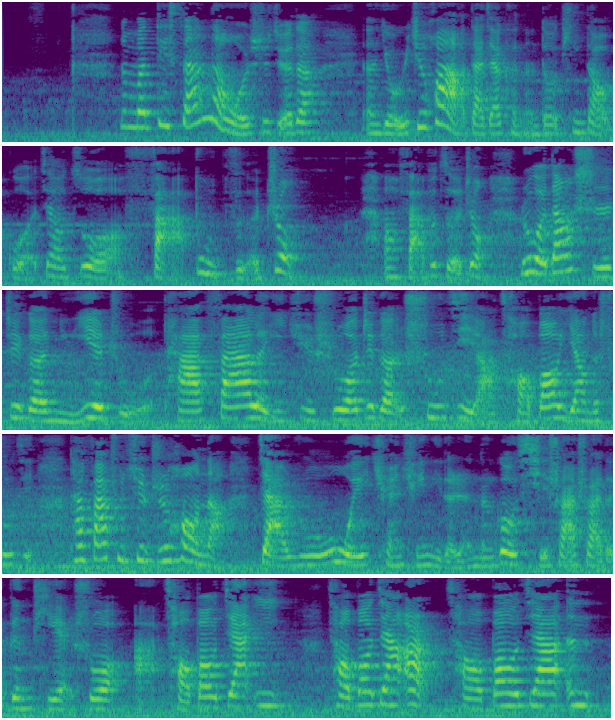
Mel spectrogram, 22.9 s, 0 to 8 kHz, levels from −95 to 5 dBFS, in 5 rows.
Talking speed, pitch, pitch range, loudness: 255 characters per minute, 250 Hz, 205-285 Hz, -19 LUFS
